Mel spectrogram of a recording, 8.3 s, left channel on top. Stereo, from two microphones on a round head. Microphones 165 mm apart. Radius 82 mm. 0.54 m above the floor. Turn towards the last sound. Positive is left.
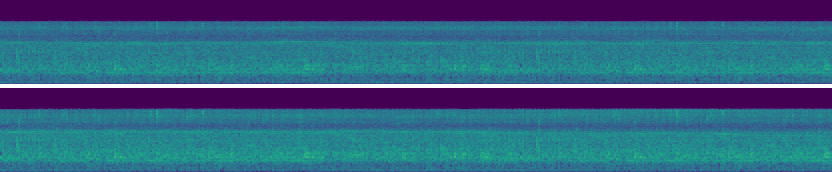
turn(degrees=-20)  # may be behind; listen again after turning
